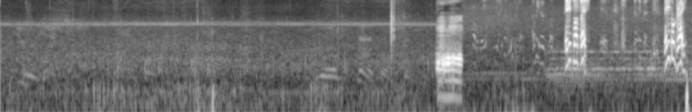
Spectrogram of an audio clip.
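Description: Wind rumbles low and gusty outdoors.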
